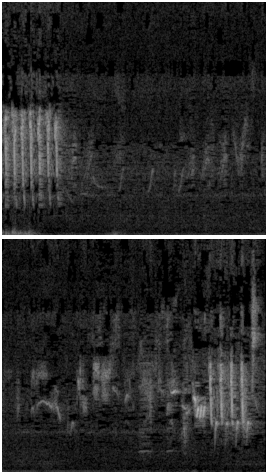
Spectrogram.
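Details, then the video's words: Small birds singing: a loud burst of rapid buzzy chirps at the start, quiet stretch with faint twitters and a low hum, then bright high chirps and a trill near the end. "إذا كنت تعشق سماع تغريد العصافير"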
